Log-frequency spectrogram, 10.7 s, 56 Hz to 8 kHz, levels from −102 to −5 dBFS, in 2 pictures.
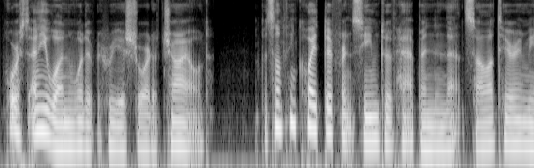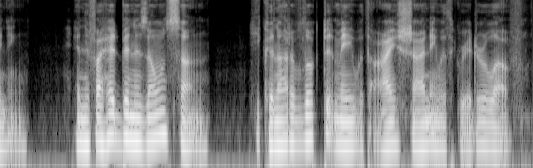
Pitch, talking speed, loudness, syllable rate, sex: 115 Hz, 235 wpm, -20 LUFS, 6.7 syllables/s, male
